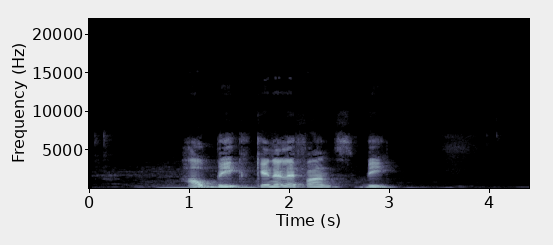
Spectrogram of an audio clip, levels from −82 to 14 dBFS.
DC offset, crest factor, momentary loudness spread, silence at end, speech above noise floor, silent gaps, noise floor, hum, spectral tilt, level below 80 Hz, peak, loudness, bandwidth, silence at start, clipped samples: under 0.1%; 20 dB; 16 LU; 1.35 s; 54 dB; none; -71 dBFS; none; -4.5 dB/octave; -62 dBFS; -2 dBFS; -17 LUFS; 7.4 kHz; 0.75 s; under 0.1%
